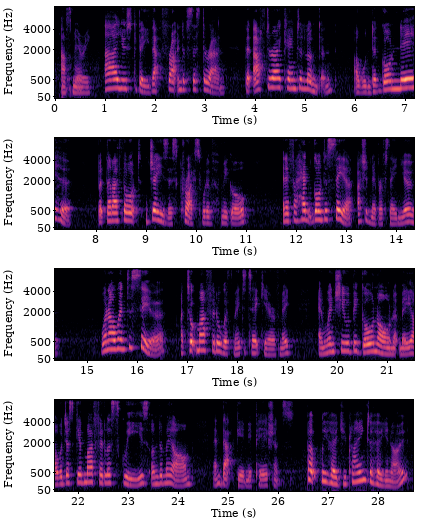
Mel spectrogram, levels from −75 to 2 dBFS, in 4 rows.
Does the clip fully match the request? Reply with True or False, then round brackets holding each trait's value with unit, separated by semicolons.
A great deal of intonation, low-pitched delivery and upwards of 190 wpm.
False (6.9 semitones; 210 Hz; 205 wpm)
